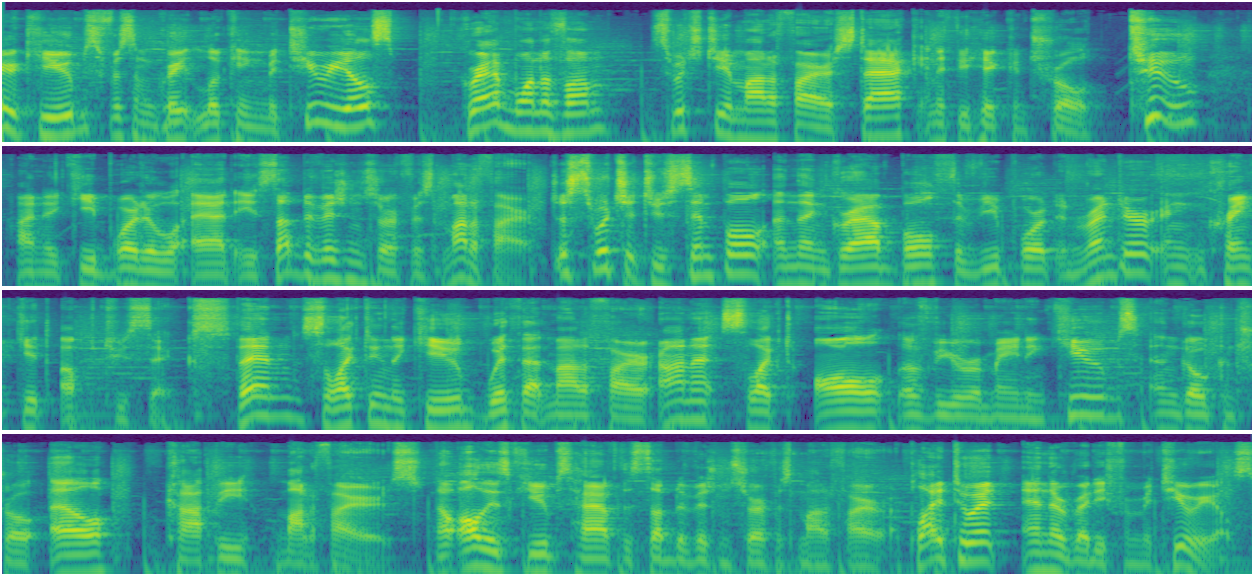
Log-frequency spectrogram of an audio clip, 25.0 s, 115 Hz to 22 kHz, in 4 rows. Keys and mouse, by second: 0.0 middle click, 2.3 Tab, 4.3 click, 5.2 ctrl+2, 9.3-10.6 drag, 15.3 shift+click, 19.0 ctrl+l, 19.1 ctrl+l, 21.8 click, 22.5 click, 23.5-25.0 drag.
